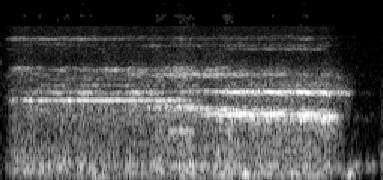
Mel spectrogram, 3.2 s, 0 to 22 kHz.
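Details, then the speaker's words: Edelkrone SliderONE with Motion Module running at 100% speed, microphone placed about as far from the slider as from the speaker's mouth: thin, steady high whine with a fainter second tone, then cutting off; too noisy at full speed. "a hundred percent it is a bit too noisy in my opinion"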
